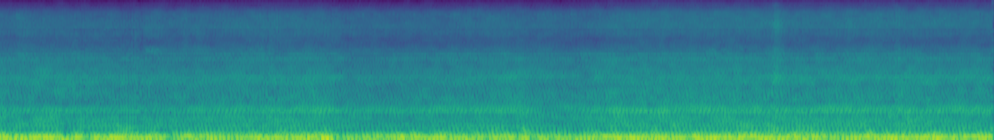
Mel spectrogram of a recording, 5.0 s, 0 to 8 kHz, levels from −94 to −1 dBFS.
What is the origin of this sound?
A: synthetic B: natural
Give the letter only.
A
